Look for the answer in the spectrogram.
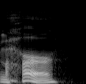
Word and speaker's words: Maher: Then you go out, you sign Brett Maher. That's how you pronounce it, according to the media guide.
